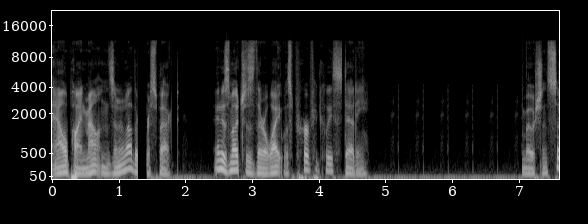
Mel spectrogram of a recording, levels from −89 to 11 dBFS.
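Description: At 1.29 s the speech cuts to silence for about 140 ms, until 1.43 s. This is a Bluetooth dropout, likely caused by audio packets failing to reach the headphones in time, and the gap length suggests roughly six packets were discarded. Unlike a freeze, nothing repeats: the sound simply vanishes and returns further along, as though the speech kept running unheard.

From 5.20 s to 7.06 s a system hang loop takes over. The computer or its driver stalled while the sound hardware kept replaying its ring buffer, so one 371.5 ms fragment plays five times in a row at about 2.7 Hz, which fits a 16384-sample buffer. The exact repetition is what separates it from a dropout. When the sound recovers, roughly two seconds of speech are missing.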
